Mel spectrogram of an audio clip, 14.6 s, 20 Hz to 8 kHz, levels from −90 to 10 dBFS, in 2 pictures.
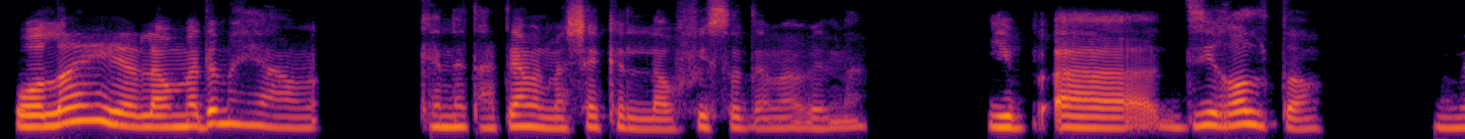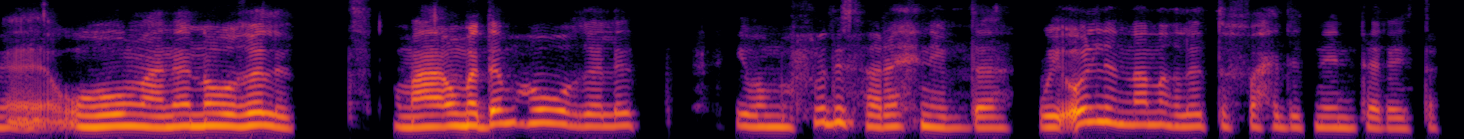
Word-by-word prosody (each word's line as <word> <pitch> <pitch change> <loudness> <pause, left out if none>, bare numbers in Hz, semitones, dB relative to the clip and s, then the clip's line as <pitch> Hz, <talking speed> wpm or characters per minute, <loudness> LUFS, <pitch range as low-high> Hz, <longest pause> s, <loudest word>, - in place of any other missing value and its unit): والله 210 +7 +6
هي 260 -9 +4
لو 200 0 +2
ما 205 +1 +1
دام 255 +3 +4
هي 205 -6 -5 0.5
كانِت 200 -2 -3
هتعمل 200 +1 -1
مشاكل 180 0 -4
لو 165 -1 -5
في 200 +4 -6
صِدْق 185 -2 -6
ما 180 - -10
بيننا 95 +3 -10 0.6
يبقى 190 -1 +1
دي 210 +3 -1
غلطة 215 -7 0 0.6
م 185 -1 -7 0.2
وهو 215 -6 +4
معناه 205 -1 +3
إن 215 0 +5
هو 220 0 +6
غِلط 215 -3 +4 0.5
مع 200 +1 +3
وما 220 +1 +6
دام 255 +5 +3
هو 260 +1 +1
غِلط 215 0 -4 0.5
يبقى 205 -1 -2
المفروض 205 +7 -2
يصارحني 210 -5 -2
بده، 185 0 -5 0.2
ويقول 195 +8 +4
لي - - +4
إن 240 -2 -2
أنا 235 0 -3
غلَطت 210 -1 -6
في 200 - -15
1 200 -1 -8
2 190 -1 -7
3 180 +1 -9
205 Hz, 170 wpm, -23 LUFS, 190-220 Hz, 0.6 s, والله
